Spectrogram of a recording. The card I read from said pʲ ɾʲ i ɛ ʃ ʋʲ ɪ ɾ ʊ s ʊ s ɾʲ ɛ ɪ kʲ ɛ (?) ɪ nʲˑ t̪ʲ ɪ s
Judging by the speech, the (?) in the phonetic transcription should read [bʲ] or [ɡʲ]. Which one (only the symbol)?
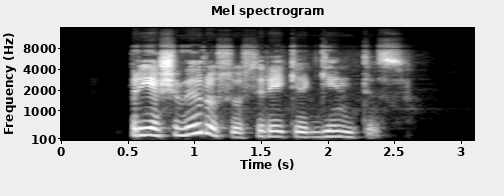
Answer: ɡʲ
